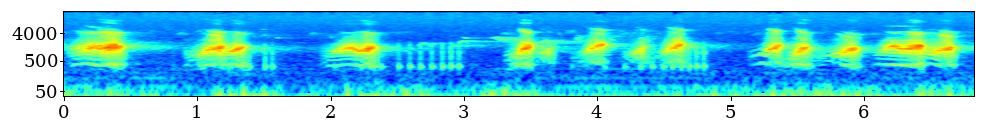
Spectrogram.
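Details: Forest pond frogs recorded on iPhone 14 Pro plus Shure MV88+: loud, hoarse croaks in separate bursts about once a second, with a fast clicking rattle in between and later quicker doubled calls.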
